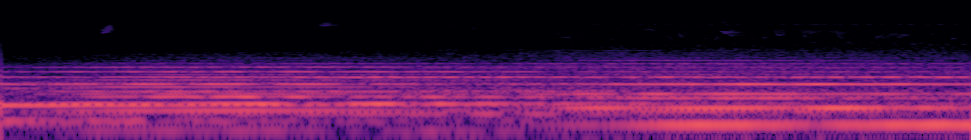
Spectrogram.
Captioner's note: soft dramatic music; birds chirping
